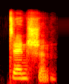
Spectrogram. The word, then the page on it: tension: Indian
